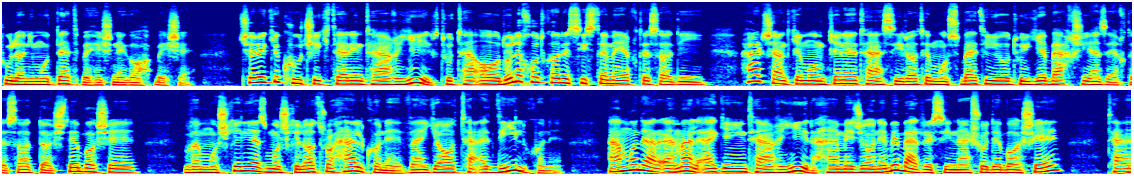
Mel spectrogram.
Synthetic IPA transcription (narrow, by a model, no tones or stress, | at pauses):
t̪ʰuːlɒːniːmo̞d̪ːæt̪ʰbe̞ɦe̞ʃne̞ɡɒːhbe̞ʃe̞̰ | t͡ʃʰe̞ɾɒːcʰe̞kʰuːt͡ʃʰecʰt̪ʰæɾint̪ʰæɣjiːɾt̪ʰut̪ʰæʔɒːd̪o̞le̞xo̞d̪kʰɒːɾe̞sist̪e̞me̞ːɣ̥t̪ʰe̞sɒːd̪iːhæɾt͡ʃʰænd̪̚cʰe̞mo̞mcʰe̞ne̞t̪ʰæʔsiːɾɒːt̪ʰe̞mosbæt̪ʰiːɾot̪ʰujebæxʃiːæze̞ɣt̪ʰe̞sɒːd̪̚ːɒːʃt̪e̞bɒːʃe̞ | væmo̞ʃce̞liːæzmo̞ʃcʰe̞lɒːt̪ʰɾohælkʰo̞ne̞væjɒːt̪ʰæʔd̪iːlkʰo̞ne̞̰ | ʔæmːɒːd̪æɾæmælæɟeiːnt̪ʰæɣjiːɾhæme̞d͡ʒɒːne̞be̞bærːesiːnæʃo̞d̪e̞bɒːʃe̞ | t̪ʰæ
